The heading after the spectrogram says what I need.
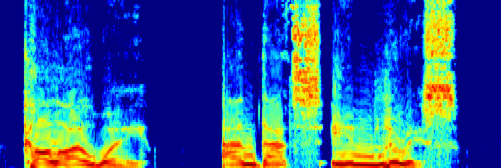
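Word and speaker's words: Carlisle: s s l e you don't pronounce the S carile way and that's in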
